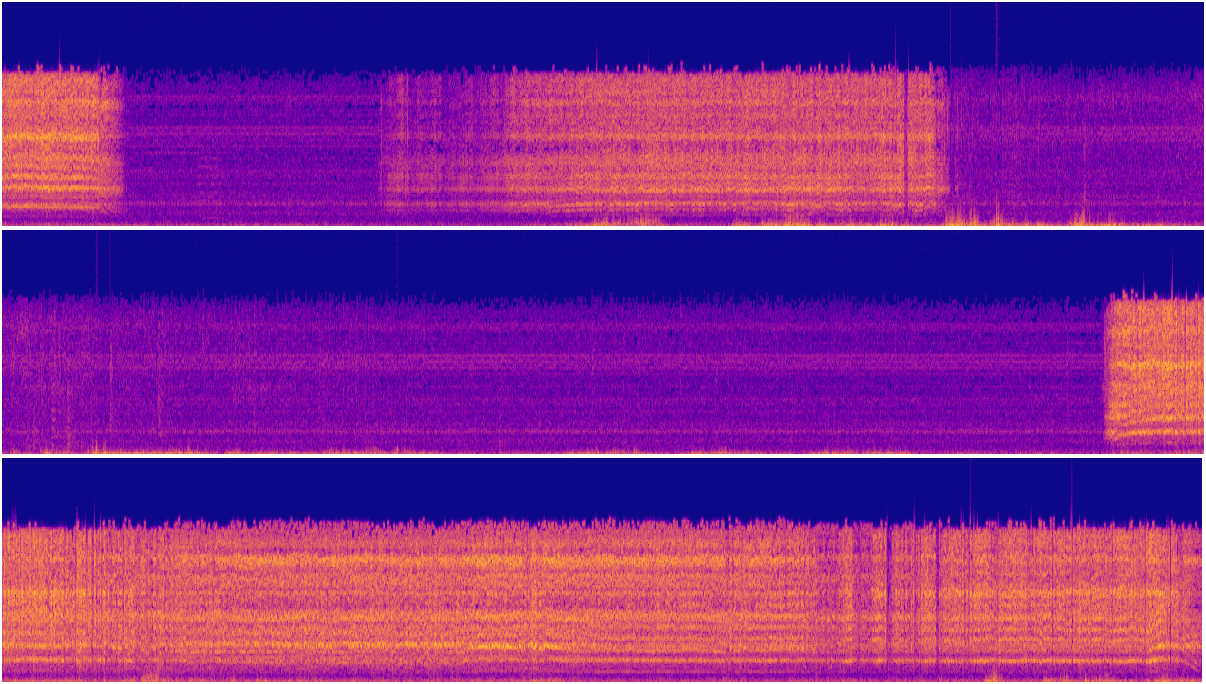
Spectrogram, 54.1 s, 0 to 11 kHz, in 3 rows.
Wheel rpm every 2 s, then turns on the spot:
110, 10, 0, 20, 60, 70, 70, 10, 0, 0, 0, 0, 0, 0, 0, 0, 0, 80, 160, 150, 150, 150, 150, 140, 140, 140, 140.
none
